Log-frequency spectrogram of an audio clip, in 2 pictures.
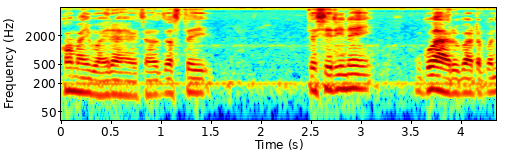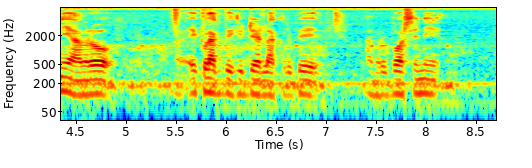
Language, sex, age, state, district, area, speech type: Nepali, male, 30-45, West Bengal, Kalimpong, rural, spontaneous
